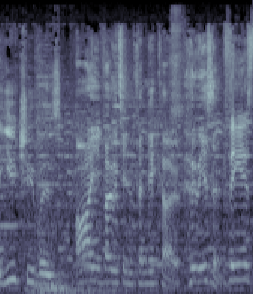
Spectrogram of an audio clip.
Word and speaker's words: Niko: it's quite a starting uh lineup niko they said my name wrong i can't believe it it's nico not nico i don't know how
